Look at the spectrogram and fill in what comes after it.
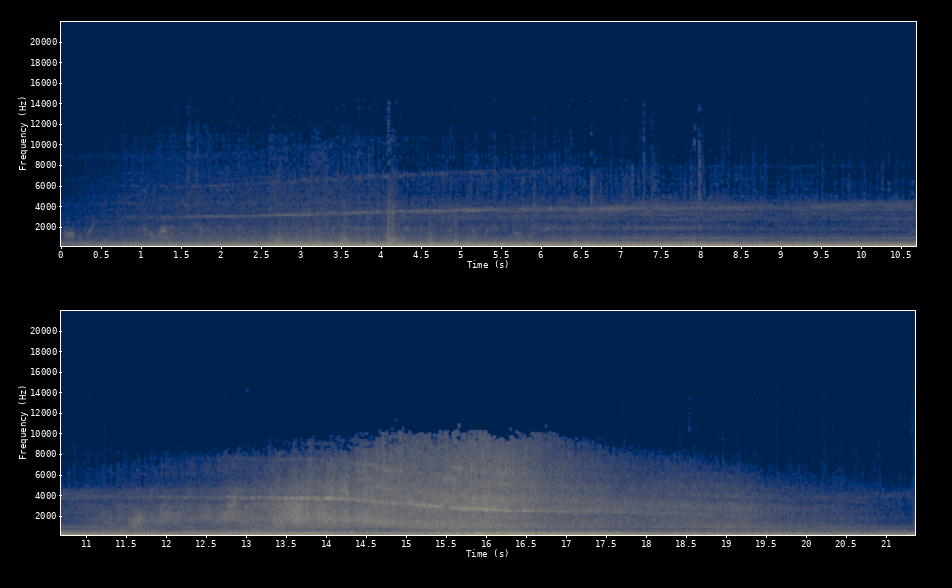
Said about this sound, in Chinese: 现在闭上双眼，我们起飞了。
